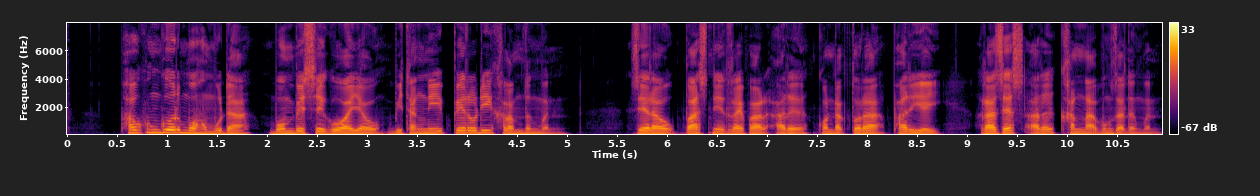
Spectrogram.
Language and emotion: Bodo, neutral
